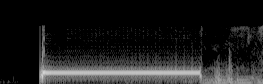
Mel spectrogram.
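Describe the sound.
Telephone dial tone after a call is cut off: one steady, loud tone that starts abruptly, holds flat for about two seconds, then stops, leaving faint rustling noise.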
